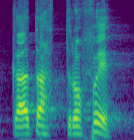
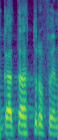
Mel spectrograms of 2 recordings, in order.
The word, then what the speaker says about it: catástrofe: El término perdición en griego, en el original es catástrofe. Tiene el tilde en la E, entiendo que se pronuncia así.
